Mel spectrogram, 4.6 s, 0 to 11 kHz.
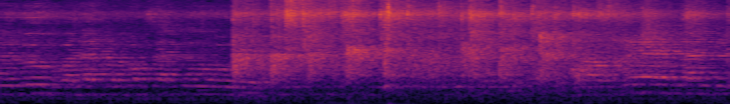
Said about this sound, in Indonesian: Tepuk tangan dulu kepada kelompok 1.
